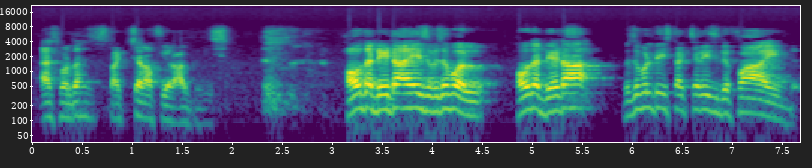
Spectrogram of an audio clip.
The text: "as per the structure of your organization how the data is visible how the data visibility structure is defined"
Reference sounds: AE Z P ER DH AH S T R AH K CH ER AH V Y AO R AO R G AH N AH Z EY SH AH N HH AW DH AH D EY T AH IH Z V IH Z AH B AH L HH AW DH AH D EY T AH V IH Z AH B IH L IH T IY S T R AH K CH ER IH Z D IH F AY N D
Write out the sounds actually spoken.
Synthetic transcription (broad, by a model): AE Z F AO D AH S T R AH K CH ER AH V Y AO R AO R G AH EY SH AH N HH AW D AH D EY T AH IH Z V IH Z AH B AH L HH AW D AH D EY T AH V IH Z AH B IH L IH T IY S T R AH K CH ER IH Z D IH F AY N D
